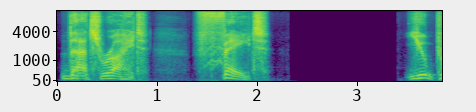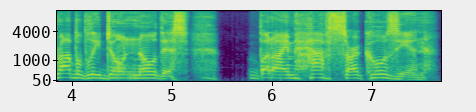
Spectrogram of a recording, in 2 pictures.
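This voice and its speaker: Slow, grave military traitor. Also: male voice, a little high, fairly bright tone, breathy edge, no room sound, clean studio sound, heavily acted. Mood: solemn, fatalistic. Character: grave male military commander turned traitor, resigned to fate. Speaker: video game voice actor. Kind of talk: dramatic scripted video game acting.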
